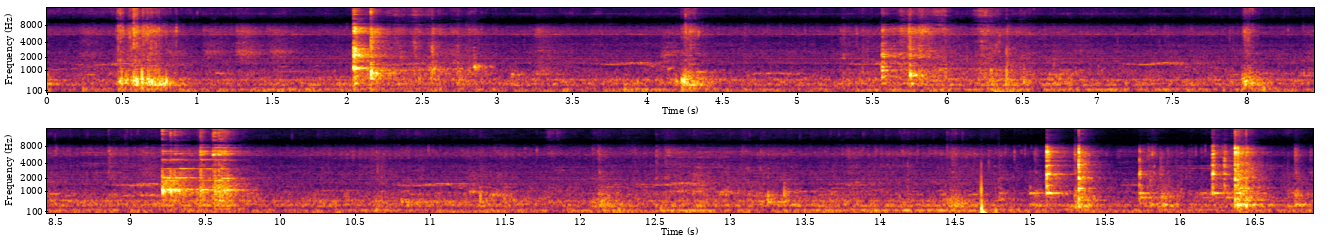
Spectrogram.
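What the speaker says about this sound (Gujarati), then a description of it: "હવે આપણે તેમાં બટેકા એડ કરી દઈએ" Utensils scrape and clink against a pot as potatoes are added to a spicy gravy and stirred, with scattered knocks and a low simmering bubble underneath.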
